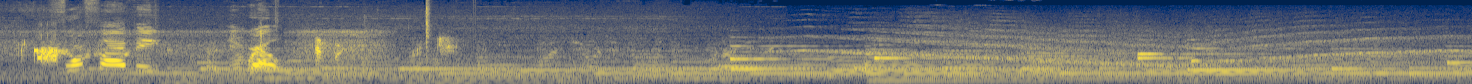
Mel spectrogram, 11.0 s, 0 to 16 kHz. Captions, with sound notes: - 458 in route. (gentle music) (siren blaring)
